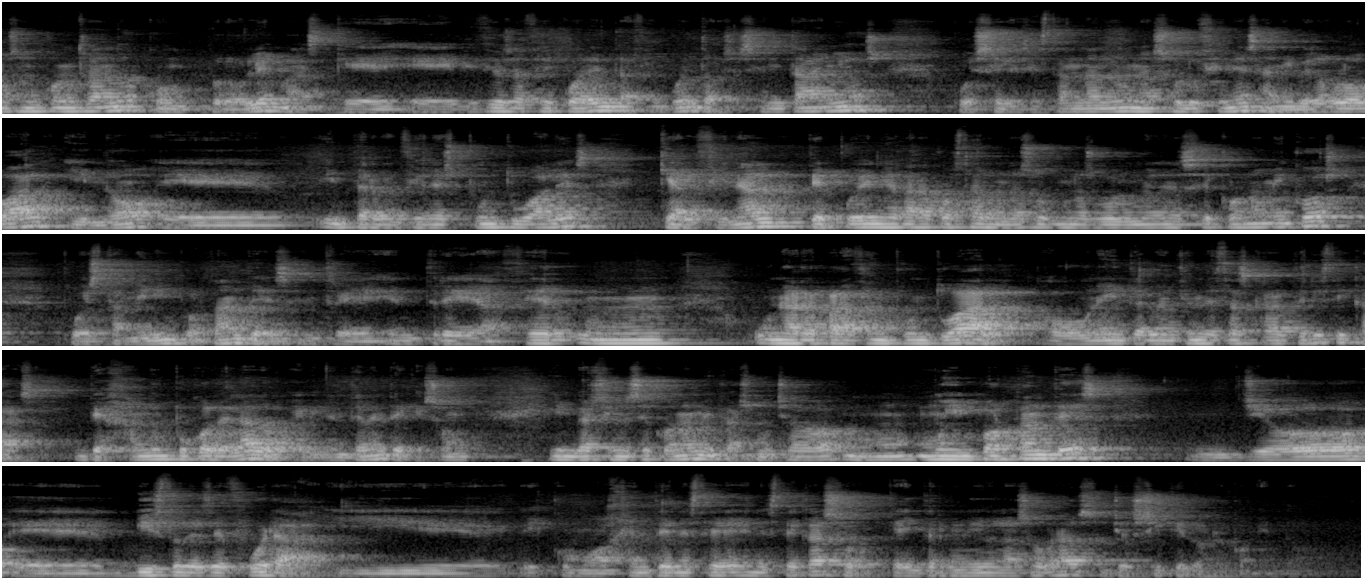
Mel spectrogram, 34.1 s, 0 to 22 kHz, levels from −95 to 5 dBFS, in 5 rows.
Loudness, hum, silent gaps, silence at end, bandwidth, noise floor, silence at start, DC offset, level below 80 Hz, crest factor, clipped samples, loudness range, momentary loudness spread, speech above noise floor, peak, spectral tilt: -30 LUFS; none; none; 0.45 s; 12.5 kHz; -58 dBFS; 0 s; under 0.1%; -64 dBFS; 20 dB; under 0.1%; 4 LU; 11 LU; 28 dB; -10 dBFS; -6.5 dB/octave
